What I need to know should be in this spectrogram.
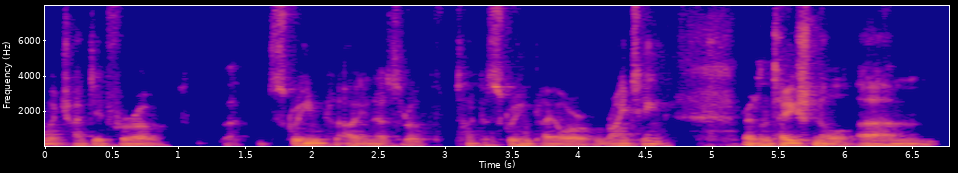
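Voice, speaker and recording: Middle-aged male storyteller, very low voice, measured and halting, roomy echoing recording. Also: a little mellow. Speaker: writer and actor, interview guest. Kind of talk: reflective anecdote in a panel interview.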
